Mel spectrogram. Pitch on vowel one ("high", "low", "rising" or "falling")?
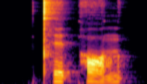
low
